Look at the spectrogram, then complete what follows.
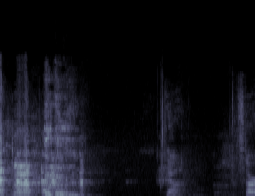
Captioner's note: laughter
